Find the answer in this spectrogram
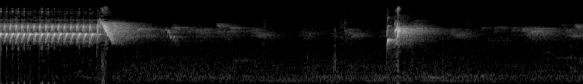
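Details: Male European goldfinch kept in a cage, singing after separation from its female canary mate: a quick, evenly pulsed high trill sliding downward at its end, soft fading notes, then one sharp bright chirp.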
